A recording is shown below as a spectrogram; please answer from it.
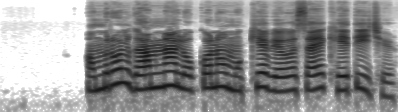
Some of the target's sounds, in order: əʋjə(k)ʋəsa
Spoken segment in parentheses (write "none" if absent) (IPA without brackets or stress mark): none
